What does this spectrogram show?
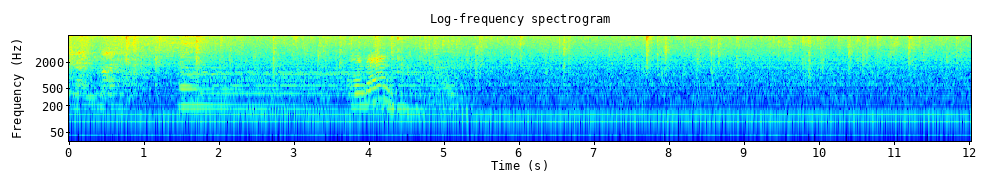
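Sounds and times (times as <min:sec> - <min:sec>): food sizzling in oil: 0:00.0 - 0:07.6.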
